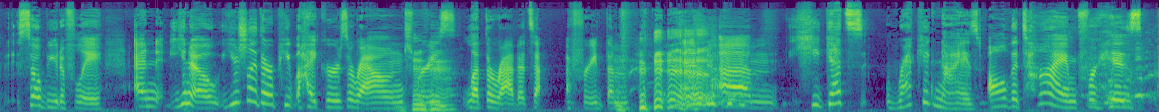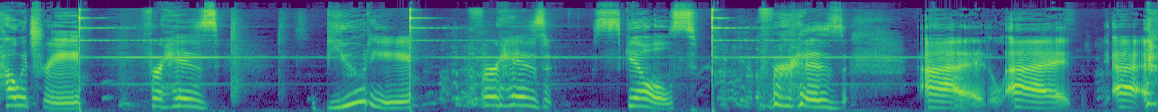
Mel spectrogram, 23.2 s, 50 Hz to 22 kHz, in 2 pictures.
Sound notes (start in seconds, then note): 6.2 laughter; 12.3 ding; 15.5 ding; 18.3 ding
